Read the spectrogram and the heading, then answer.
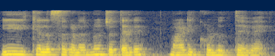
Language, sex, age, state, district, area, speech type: Kannada, female, 45-60, Karnataka, Mandya, rural, spontaneous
